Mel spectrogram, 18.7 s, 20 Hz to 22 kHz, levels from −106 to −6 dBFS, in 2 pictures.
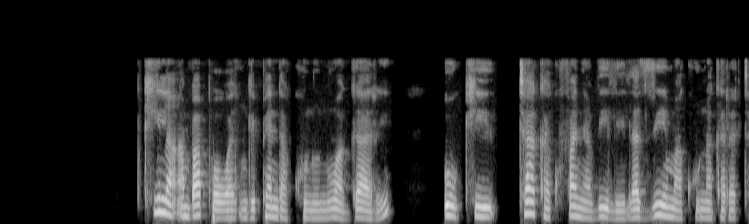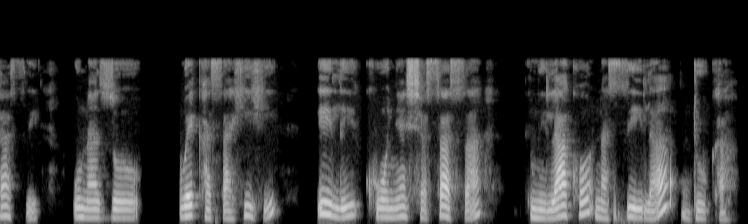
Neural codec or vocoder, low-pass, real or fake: none; 7.2 kHz; real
